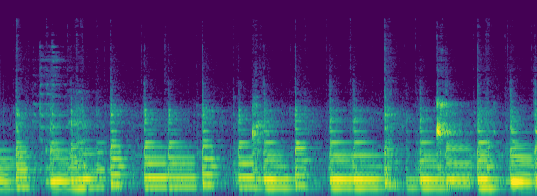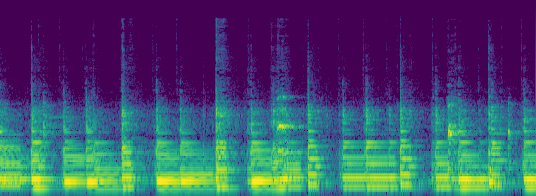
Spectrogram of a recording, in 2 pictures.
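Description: Acoustic guitar playing a single-note bass riff on the low E string, notes picked at about two a second in a repeating pattern that shifts up the neck.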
